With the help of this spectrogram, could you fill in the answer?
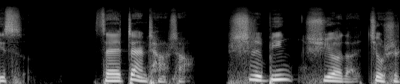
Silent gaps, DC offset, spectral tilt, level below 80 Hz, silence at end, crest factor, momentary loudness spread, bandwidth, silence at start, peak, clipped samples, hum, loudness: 0.72-0.78 s, 1.97-2.03 s, 2.21-2.25 s; under 0.1%; -5 dB/octave; -36 dBFS; 0 s; 16 dB; 14 LU; 15 kHz; 0 s; -2 dBFS; under 0.1%; none; -16 LUFS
